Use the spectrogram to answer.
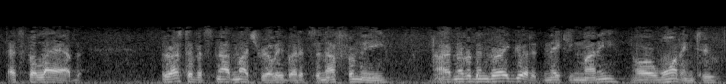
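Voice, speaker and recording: An actor playing a gentle, modest man in love in an old radio drama, tender and reflective. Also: fairly low pitch, fairly quick, close to an everyday voice. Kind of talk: 1930s-40s radio drama acting. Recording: noisy dull old radio recording.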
